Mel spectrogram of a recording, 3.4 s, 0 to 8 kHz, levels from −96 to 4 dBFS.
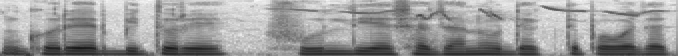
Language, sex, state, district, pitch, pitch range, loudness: Bengali, male, Assam, Hailakandi, 140 Hz, 135-145 Hz, -16 LUFS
